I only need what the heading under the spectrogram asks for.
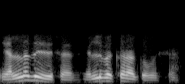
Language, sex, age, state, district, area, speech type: Kannada, male, 18-30, Karnataka, Shimoga, rural, conversation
